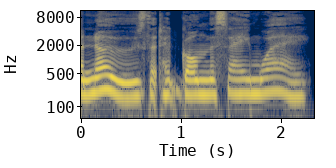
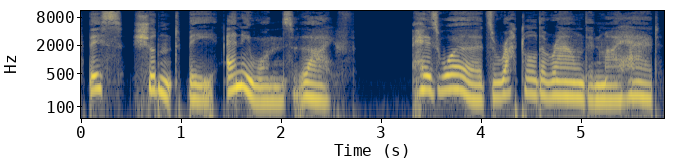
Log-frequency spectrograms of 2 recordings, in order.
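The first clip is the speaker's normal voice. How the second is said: ordinary delivery, nothing marked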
